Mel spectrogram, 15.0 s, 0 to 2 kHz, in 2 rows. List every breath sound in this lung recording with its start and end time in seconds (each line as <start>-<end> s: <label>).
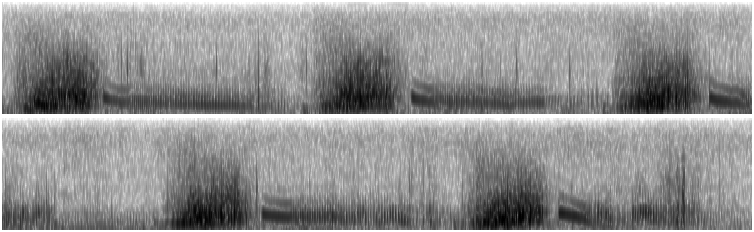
0.06-1.04 s: inhalation
0.06-1.04 s: crackles
1.06-3.01 s: rhonchi
3.05-4.04 s: inhalation
3.05-4.04 s: crackles
4.04-5.99 s: rhonchi
6.07-7.06 s: inhalation
6.07-7.06 s: crackles
7.08-9.02 s: rhonchi
9.12-10.11 s: inhalation
9.12-10.11 s: crackles
10.11-12.06 s: rhonchi
12.16-13.05 s: inhalation
12.16-13.05 s: crackles
13.05-15.00 s: rhonchi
